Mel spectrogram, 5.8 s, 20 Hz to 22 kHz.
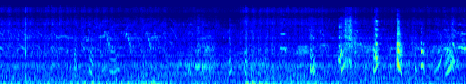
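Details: Rose-ringed parakeets feeding on soaked boiled rice at 7 AM on 31 March 2024 in Coimbatore, India; scattered short chirps and squawks, then a denser burst of sharp calls near the end over steady background hiss.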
